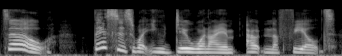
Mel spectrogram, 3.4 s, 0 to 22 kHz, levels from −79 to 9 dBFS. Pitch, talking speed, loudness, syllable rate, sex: 230 Hz, 230 wpm, -17 LUFS, 4.7 syllables/s, female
